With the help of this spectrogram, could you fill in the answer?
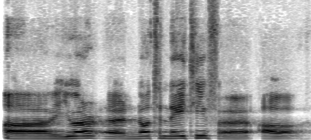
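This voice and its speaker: A man in his thirties from Armenia, speaking English as a second language with an Armenian accent, slowly searching for words with many hesitations as an interview guest. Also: a little high, fairly even intonation, creaky. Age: 30s. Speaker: guest artist. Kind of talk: interview conversation.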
